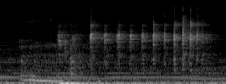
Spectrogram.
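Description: A man gives a short falling groan after gulping blue cheese dressing, then a glass-and-counter thump as the bottle comes down about half a second in, followed by a fast run of clicks, over quiet background music.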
